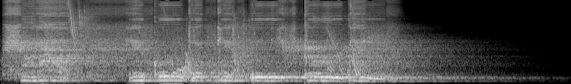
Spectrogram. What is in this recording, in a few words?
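Intro Speech spanish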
